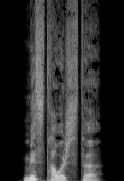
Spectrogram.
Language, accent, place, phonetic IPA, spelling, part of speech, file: German, Germany, Berlin, [ˈmɪstʁaʊ̯ɪʃstə], misstrauischste, adjective, De-misstrauischste.ogg
- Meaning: inflection of misstrauisch: 1. strong/mixed nominative/accusative feminine singular superlative degree 2. strong nominative/accusative plural superlative degree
